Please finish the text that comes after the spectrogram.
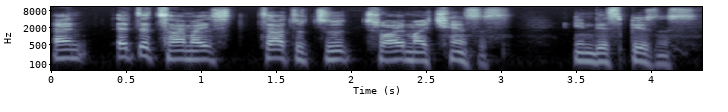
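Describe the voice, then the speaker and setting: A man with a Turkish accent, chatty and a bit high. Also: a little slow, a little mellow, no echo, clean studio sound. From Turkey. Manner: chatty, restarts often, acts out his own past remarks. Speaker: guest, TV host and comedian. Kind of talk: casual interview chat.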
